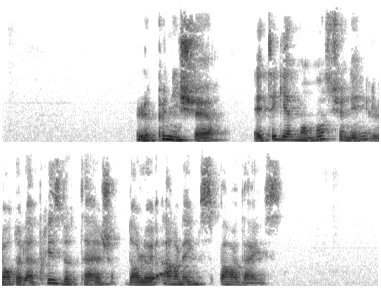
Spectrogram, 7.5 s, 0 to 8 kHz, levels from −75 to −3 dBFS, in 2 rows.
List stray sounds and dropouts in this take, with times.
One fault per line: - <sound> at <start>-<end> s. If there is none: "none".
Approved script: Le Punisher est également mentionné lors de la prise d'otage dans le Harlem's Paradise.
none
